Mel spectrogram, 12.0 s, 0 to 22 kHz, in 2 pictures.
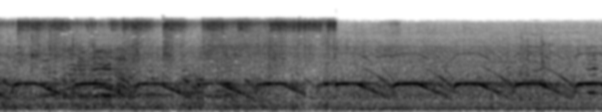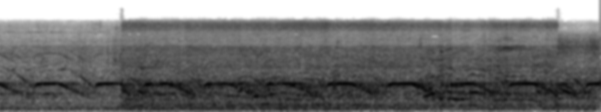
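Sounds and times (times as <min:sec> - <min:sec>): fire engine siren: 0:00.0 - 0:12.0.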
